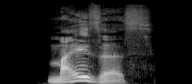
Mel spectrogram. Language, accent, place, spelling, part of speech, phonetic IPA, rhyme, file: German, Germany, Berlin, Maises, noun, [ˈmaɪ̯zəs], -aɪ̯zəs, De-Maises.ogg
- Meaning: genitive singular of Mais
